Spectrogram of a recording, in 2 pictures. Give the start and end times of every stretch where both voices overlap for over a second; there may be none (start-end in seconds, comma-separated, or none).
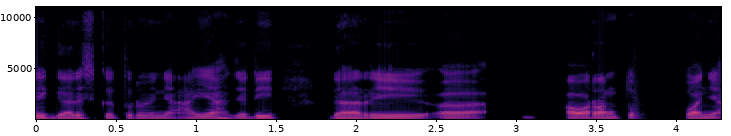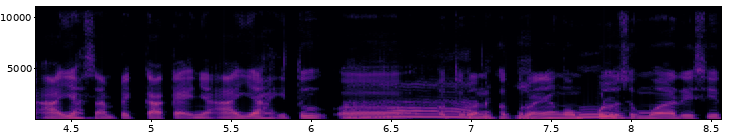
6.2-8.0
